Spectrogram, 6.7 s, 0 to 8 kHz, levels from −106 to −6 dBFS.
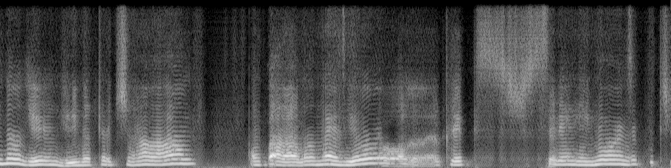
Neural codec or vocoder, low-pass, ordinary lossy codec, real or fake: codec, 16 kHz, 0.5 kbps, FreqCodec, smaller model; none; none; fake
